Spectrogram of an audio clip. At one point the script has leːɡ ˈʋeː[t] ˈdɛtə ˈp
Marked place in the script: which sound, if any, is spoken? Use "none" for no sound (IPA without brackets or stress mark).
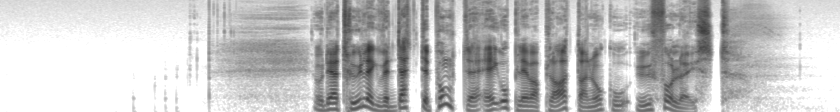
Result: none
